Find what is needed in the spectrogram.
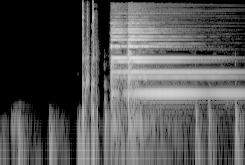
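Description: Sound effects of an animated subscribe button: a quick mouse click just before a second in, then a bright bell notification ding that rings on and slowly fades.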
